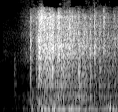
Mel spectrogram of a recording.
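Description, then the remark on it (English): Dice clatter and tumble across a hard tabletop in a quick burst of rattling clicks, loud, continuing for about a second before settling. “What the fuck has happened to my dice?”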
